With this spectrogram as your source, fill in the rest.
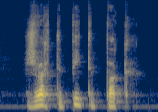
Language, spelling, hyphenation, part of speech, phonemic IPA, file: Dutch, zwartepietenpak, zwar‧te‧pie‧ten‧pak, noun, /zʋɑr.təˈpi.tə(n)ˌpɑk/, Nl-zwartepietenpak.ogg
- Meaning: the clothes worn by someone dressing up like Zwarte Piet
